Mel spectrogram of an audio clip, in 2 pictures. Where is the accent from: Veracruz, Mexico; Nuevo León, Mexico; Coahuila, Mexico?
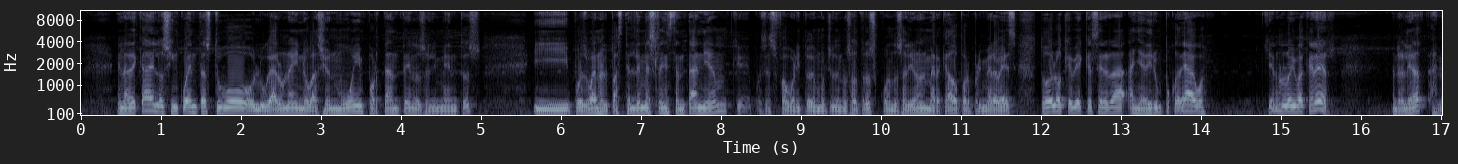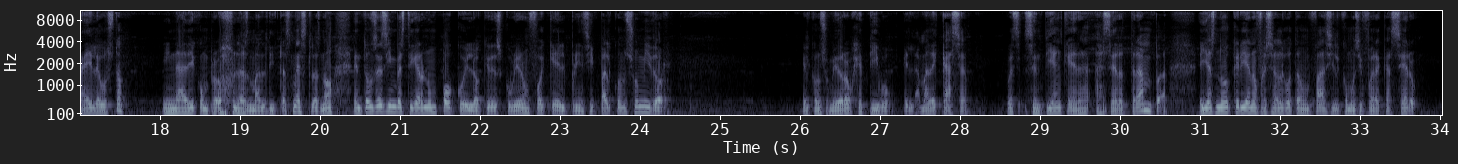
Nuevo León, Mexico; accent: norteño; soy norteño, tengo como unas 6 generaciones atrás de mí también de aquí de Nuevo León.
